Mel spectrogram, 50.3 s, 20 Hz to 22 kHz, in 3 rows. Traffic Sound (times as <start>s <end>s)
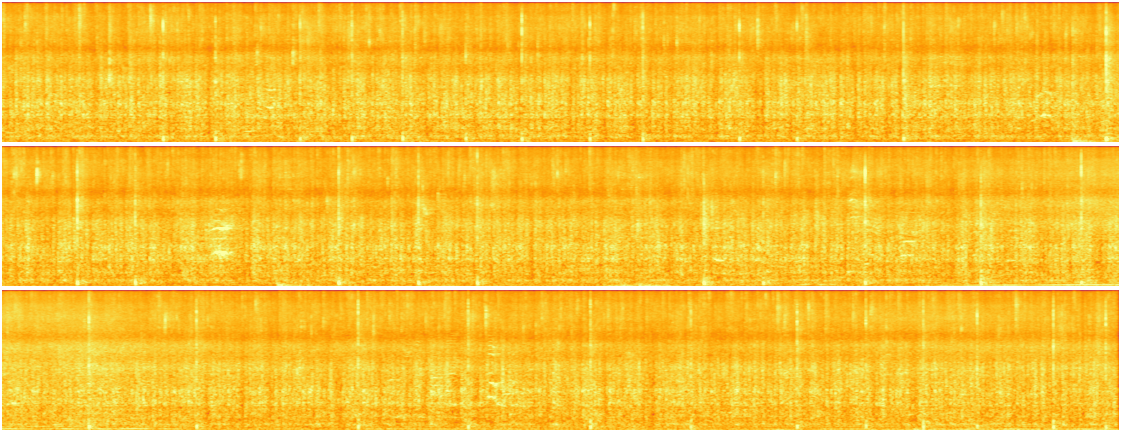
30.8s 39.7s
